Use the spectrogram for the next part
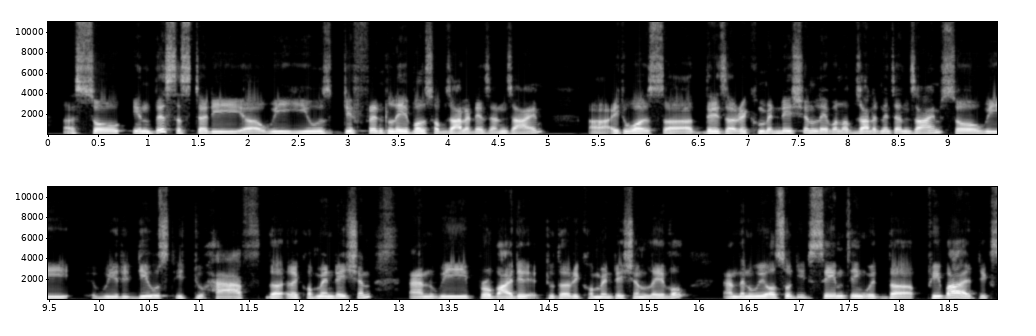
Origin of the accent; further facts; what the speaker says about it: Nepal; moved away as an adult; also born or lived in Hawaii, United States; I come from Nepal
